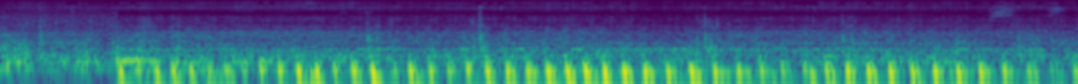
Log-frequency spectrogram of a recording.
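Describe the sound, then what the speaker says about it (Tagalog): Motorcycles pass by on a road, their engines pulsing in a rapid, uneven throb that stays loud and close for several seconds. "Ay dumaan na mga motor."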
